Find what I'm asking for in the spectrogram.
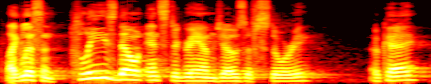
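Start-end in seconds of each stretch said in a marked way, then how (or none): none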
